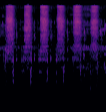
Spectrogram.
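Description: Plastic trigger spray bottle squirting water in quick repeated pumps, about three hissy spritzes a second.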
